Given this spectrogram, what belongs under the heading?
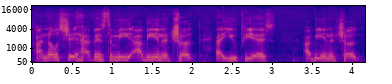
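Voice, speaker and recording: A man's voice: fairly high pitch, brisk. A man in casual podcast conversation, talking in slangy, profane phrases that he repeats for emphasis. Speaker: podcast co-host. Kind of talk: casual chat.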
